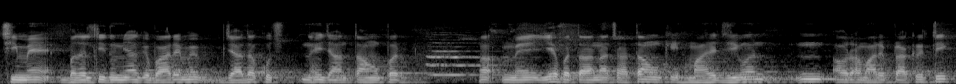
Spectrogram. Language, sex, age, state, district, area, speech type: Hindi, male, 60+, Uttar Pradesh, Sonbhadra, rural, spontaneous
